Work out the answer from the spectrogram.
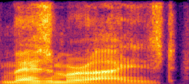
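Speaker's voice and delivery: plain reading voice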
